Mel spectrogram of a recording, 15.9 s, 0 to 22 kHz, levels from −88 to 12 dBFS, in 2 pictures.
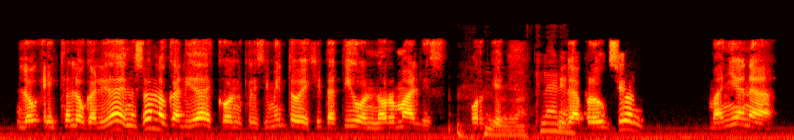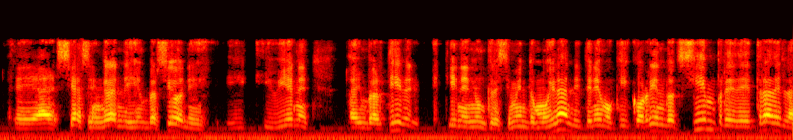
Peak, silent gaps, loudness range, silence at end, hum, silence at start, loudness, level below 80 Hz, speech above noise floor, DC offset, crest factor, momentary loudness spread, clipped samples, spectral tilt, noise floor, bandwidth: -4 dBFS; none; 3 LU; 0 s; none; 0.15 s; -22 LUFS; -50 dBFS; 26 dB; under 0.1%; 20 dB; 11 LU; under 0.1%; -0.5 dB/octave; -49 dBFS; 11.5 kHz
